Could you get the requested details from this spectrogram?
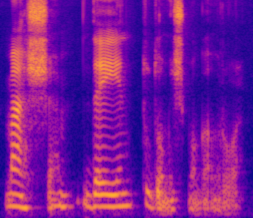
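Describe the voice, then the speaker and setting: A narrator doing a gruff sardonic old man. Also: mid-range voice, level tone. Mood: lecturing. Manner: dry, sarcastic lecturing.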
